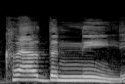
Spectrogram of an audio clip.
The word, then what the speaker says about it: Claire Denis: How do you say Denis or Denise? – It's French. – Oh, okay. – I don't know how to pronounce anything. – Claire Denis.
